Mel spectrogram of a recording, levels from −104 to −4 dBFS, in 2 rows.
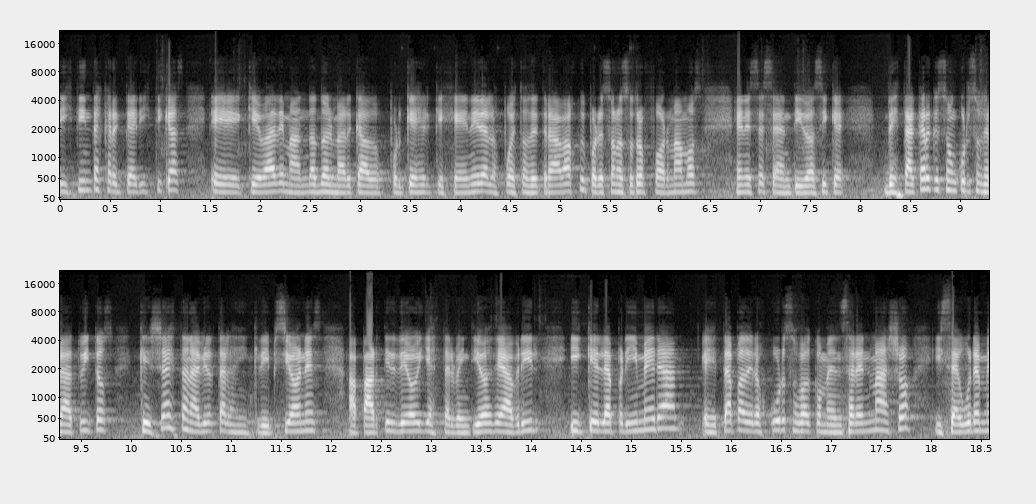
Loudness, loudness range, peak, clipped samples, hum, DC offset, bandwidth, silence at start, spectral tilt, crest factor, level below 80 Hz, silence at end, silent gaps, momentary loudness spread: -18 LUFS; 3 LU; 0 dBFS; under 0.1%; none; under 0.1%; 11 kHz; 0 s; -6 dB/octave; 18 dB; -46 dBFS; 0 s; none; 7 LU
